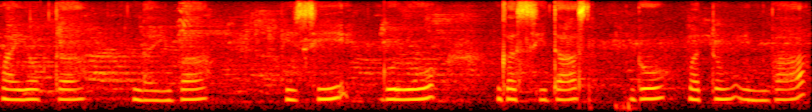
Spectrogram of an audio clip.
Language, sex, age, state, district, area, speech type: Manipuri, female, 30-45, Manipur, Kangpokpi, urban, read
